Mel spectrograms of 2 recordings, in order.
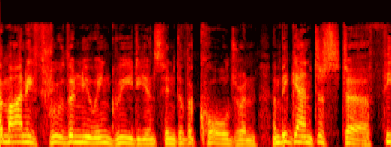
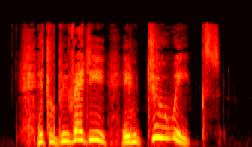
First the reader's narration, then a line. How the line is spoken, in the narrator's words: she said happily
